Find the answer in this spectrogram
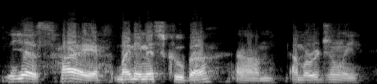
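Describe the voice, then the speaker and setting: A man from Poland calling into a live stream, asking an earnest, curious question in a halting way. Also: fairly low pitch. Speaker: caller. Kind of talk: casual chat. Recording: dull lo-fi audio.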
